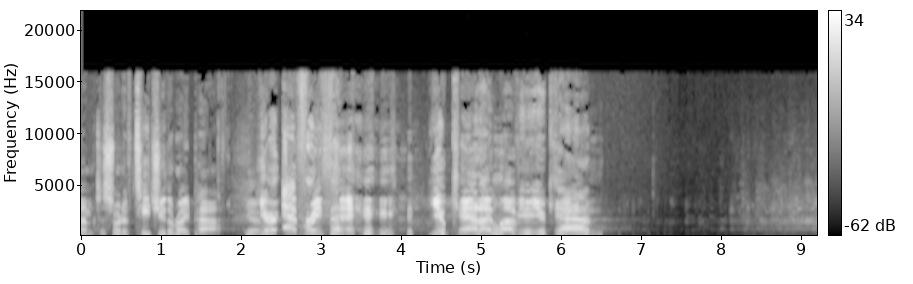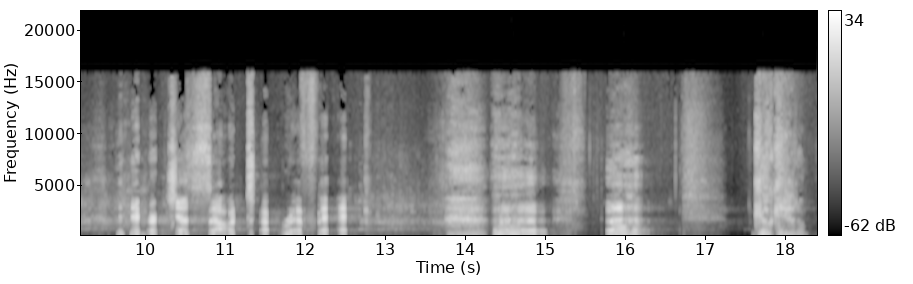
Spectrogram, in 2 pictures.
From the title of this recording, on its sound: Live in Gold Coast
